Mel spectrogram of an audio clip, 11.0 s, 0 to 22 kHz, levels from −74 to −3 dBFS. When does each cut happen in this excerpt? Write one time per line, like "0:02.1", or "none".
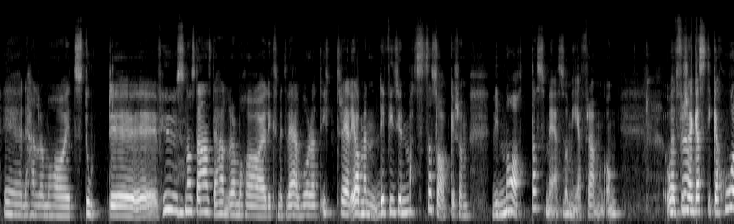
0:02.4

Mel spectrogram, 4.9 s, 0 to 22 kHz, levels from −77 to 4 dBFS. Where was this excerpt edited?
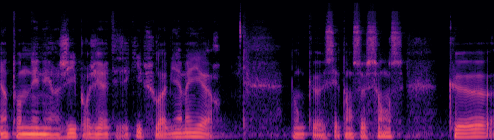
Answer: none

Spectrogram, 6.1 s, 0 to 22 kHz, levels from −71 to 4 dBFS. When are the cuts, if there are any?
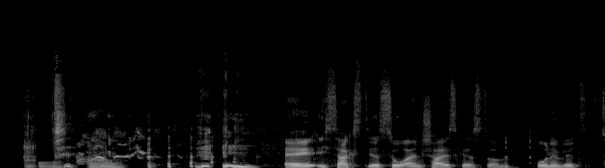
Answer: none

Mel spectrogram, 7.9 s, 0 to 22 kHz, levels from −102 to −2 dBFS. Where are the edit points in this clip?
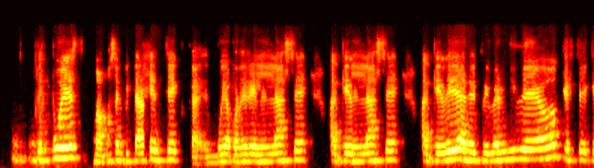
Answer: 0:01.9
0:04.7

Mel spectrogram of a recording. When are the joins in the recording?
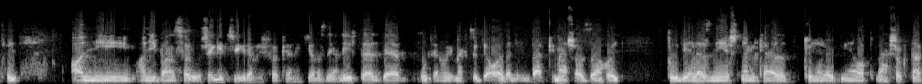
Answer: none

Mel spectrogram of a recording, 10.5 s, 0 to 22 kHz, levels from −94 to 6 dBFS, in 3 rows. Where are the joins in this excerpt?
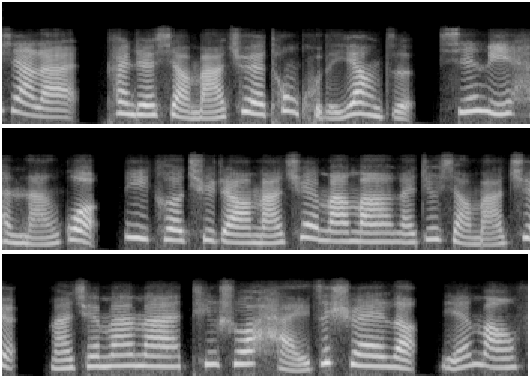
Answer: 0:07.2

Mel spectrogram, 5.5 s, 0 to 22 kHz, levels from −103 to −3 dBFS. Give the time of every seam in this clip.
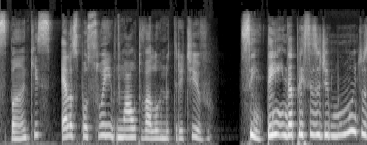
none

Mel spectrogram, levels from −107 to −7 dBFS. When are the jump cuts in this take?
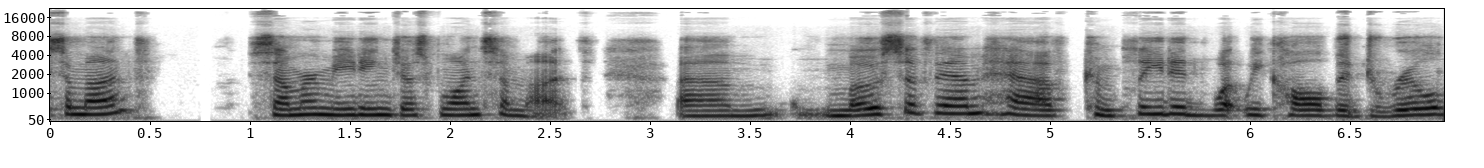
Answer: none

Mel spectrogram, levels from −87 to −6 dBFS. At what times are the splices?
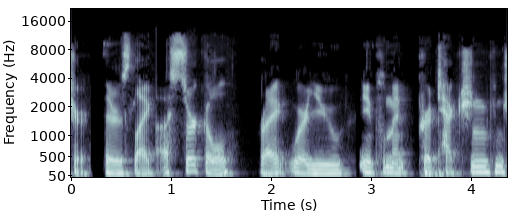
0:02.8

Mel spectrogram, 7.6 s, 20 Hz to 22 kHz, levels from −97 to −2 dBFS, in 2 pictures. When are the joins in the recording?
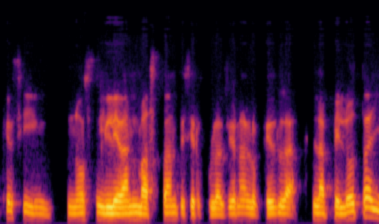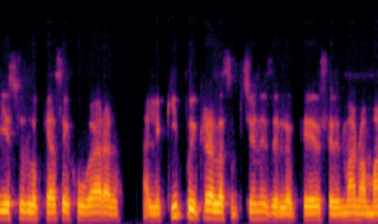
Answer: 0:03.1
0:05.1

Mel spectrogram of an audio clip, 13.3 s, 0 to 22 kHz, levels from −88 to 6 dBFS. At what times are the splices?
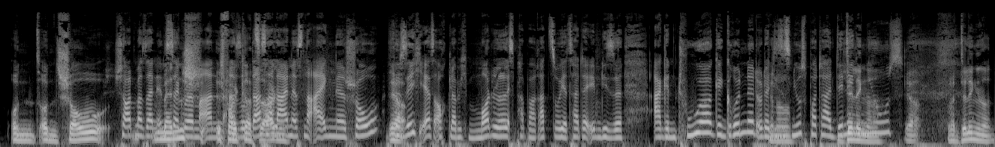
0:06.8

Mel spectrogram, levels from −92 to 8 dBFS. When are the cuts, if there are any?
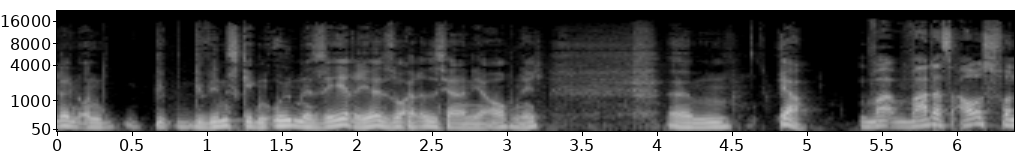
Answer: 0:02.3

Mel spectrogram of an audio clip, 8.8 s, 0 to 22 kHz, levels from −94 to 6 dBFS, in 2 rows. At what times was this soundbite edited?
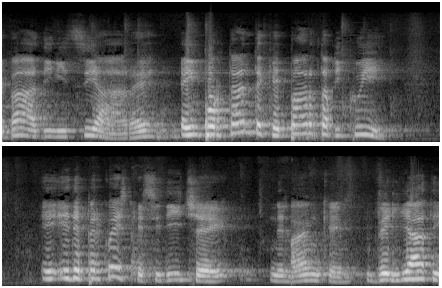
0:03.3
0:05.7
0:07.3

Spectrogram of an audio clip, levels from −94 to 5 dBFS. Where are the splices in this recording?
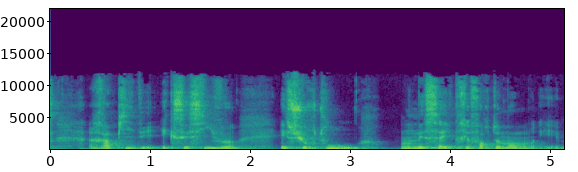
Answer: none

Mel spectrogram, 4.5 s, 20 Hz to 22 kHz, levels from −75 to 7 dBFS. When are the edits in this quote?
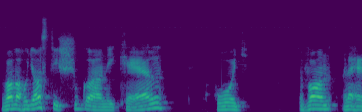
none

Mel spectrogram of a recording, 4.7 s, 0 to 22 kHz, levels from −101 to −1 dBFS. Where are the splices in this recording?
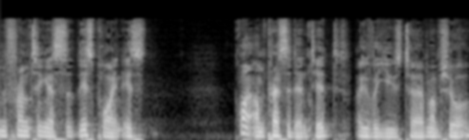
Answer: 0:03.5

